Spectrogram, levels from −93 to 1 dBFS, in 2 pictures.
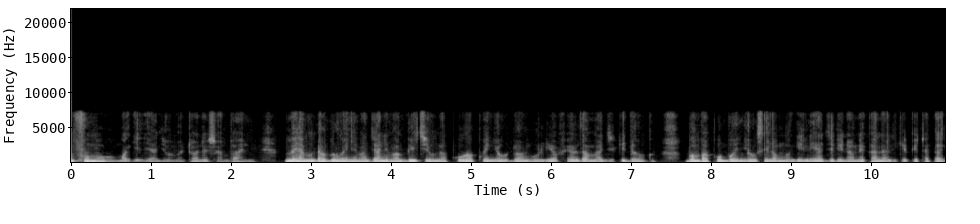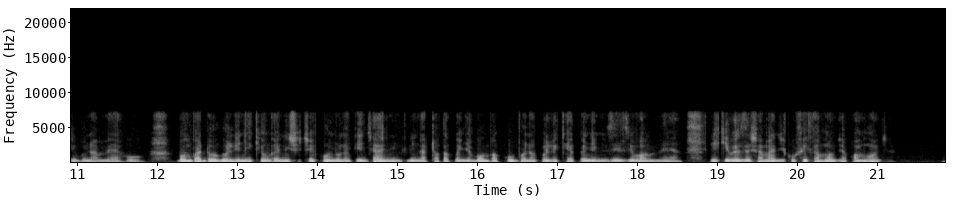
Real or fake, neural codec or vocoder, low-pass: fake; codec, 16 kHz, 4 kbps, FreqCodec, smaller model; 7.2 kHz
